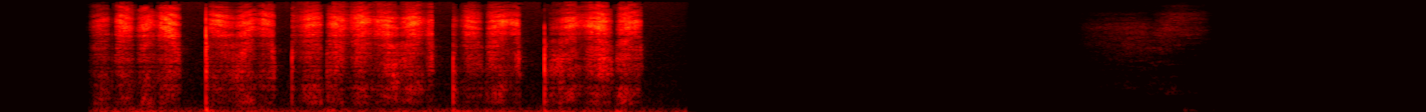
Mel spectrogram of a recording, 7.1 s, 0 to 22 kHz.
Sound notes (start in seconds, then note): 0.4 writing on chalkboard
